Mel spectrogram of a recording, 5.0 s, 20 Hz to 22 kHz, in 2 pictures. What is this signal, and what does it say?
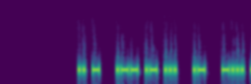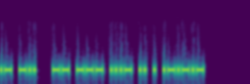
Morse code, heard as a keyed tone, about 50 wpm, 700 Hz. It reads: IT WAS A BAD MOVIE.
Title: Sentences from Top 1000 Words - Review Part 5 - 50wpm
